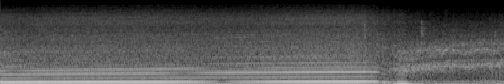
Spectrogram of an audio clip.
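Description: A car engine drones steadily in the racing game Wreckfest, then drops in pitch with a brief skid near the end as the tires scrub, loud and close with no talk.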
